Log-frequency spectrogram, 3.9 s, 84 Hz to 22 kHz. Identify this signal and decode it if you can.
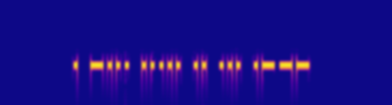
Morse code, heard as a keyed tone, about 28 wpm, 700 Hz. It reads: EB5ISJ
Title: DXCC-100 Call Signs - 6 Characters - 28wpm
